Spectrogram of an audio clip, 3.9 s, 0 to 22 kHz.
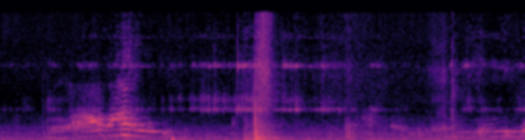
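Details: Two house kittens, an American Shorthair male and a Munchkin female born April 2021, playing together indoors; a short rising-falling harmonic mew near the start, then thumps and scuffling from play with a thin faint cry later.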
